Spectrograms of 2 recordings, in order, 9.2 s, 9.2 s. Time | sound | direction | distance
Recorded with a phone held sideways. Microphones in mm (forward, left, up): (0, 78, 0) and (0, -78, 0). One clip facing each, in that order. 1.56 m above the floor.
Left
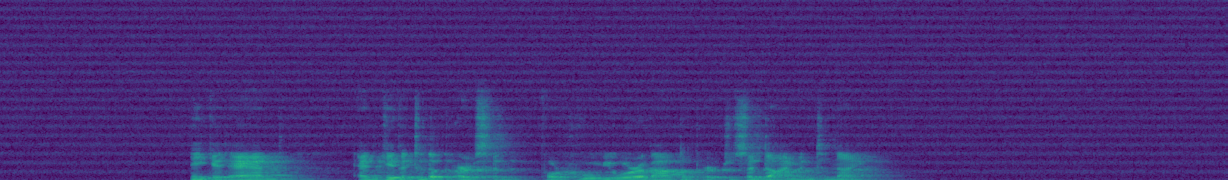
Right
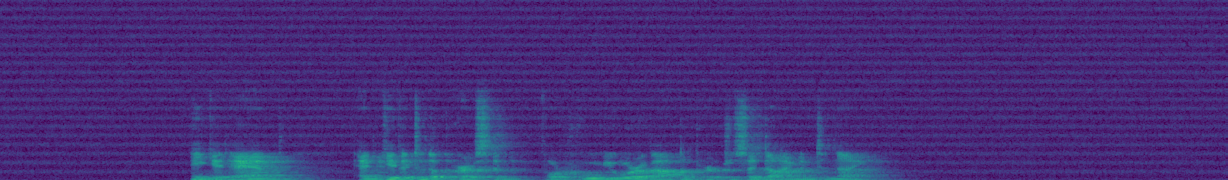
1.4 | a man speaking | 65° left (ahead or behind) | 4.5 m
